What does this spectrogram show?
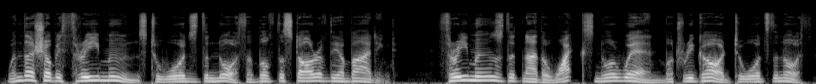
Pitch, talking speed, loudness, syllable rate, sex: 135 Hz, 200 wpm, -16 LUFS, 4.7 syllables/s, male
